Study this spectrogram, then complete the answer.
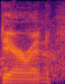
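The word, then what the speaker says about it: Darian: Dev yeah spelled like it's Daren but no pronounced Darren last six years at Drake NCA tournament bids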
